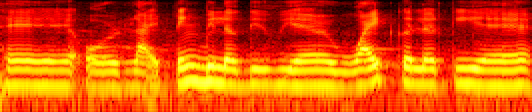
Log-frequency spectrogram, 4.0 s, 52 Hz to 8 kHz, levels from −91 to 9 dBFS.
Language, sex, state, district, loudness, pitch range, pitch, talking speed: Hindi, female, Rajasthan, Bikaner, -15 LUFS, 170-180 Hz, 175 Hz, 165 wpm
